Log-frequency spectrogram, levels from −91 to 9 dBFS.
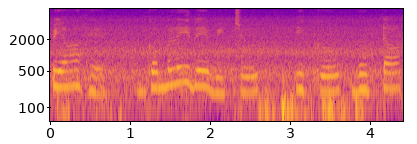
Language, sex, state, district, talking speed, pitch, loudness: Punjabi, female, Punjab, Kapurthala, 95 wpm, 205 Hz, -16 LUFS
